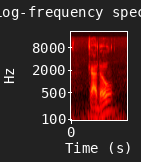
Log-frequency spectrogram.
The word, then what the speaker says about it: cadeau: So for instance, we have the word cadeau and dit voiture. Dit voiture. So we don't actually pronounce the X there.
